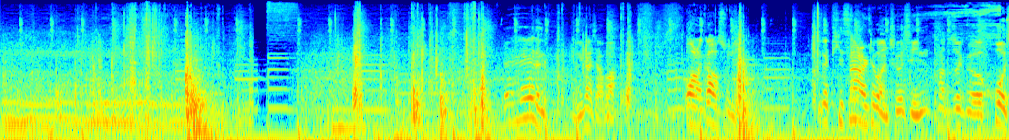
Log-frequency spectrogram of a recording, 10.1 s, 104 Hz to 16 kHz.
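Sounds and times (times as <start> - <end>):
background music: 0.0 - 10.0
truck door shutting: 0.9 - 2.6, 7.3 - 7.7.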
